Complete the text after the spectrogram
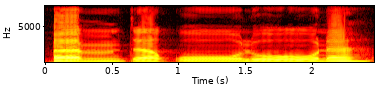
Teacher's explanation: Mim mati bertemu dengan ta dibaca dengan jelas suara mimnya karena dia idhar syafawi. Kemudian panjang ku dan lu harus sama karena kedua-duanya mad tabi'i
